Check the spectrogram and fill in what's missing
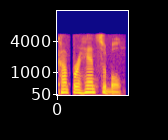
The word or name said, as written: comprehensible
